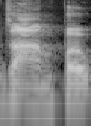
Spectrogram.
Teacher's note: we have already seen in this very series, accented just like in English, so on the ja, on the first syllable, more also, with the n actually pronounced as M because of the following P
